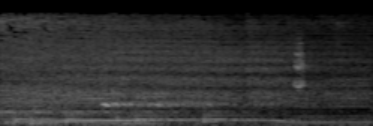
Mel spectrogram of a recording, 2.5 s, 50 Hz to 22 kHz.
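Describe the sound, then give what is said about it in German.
A car's tires screech in a sustained, loud squeal as the driver swings hard through a 180-degree turn and races back, the engine droning underneath, with no voices. “Als die Nachricht endlich das betreffende Fahrzeug erreicht, macht der Fahrer eine 180-Grad-Wendung und rast zurück.”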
